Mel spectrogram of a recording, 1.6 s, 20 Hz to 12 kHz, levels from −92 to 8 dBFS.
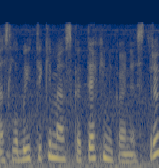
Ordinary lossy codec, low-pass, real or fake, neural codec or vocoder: MP3, 96 kbps; 7.2 kHz; real; none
